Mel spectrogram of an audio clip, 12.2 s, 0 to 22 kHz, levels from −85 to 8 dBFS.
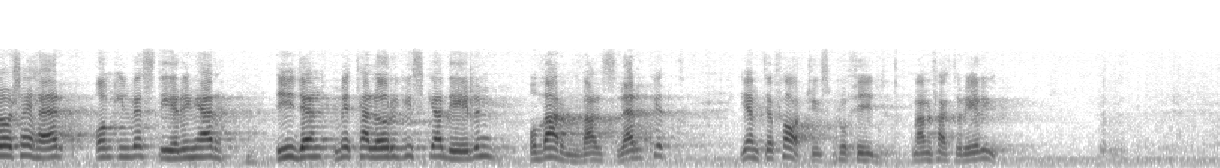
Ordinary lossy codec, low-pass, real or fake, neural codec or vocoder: none; none; fake; codec, 16 kHz, 8 kbps, FreqCodec, smaller model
